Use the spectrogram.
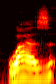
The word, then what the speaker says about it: was: tú eres inteligente en el pasado es was o was termina con el sonido vibrante de la s was y were se pronuncia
